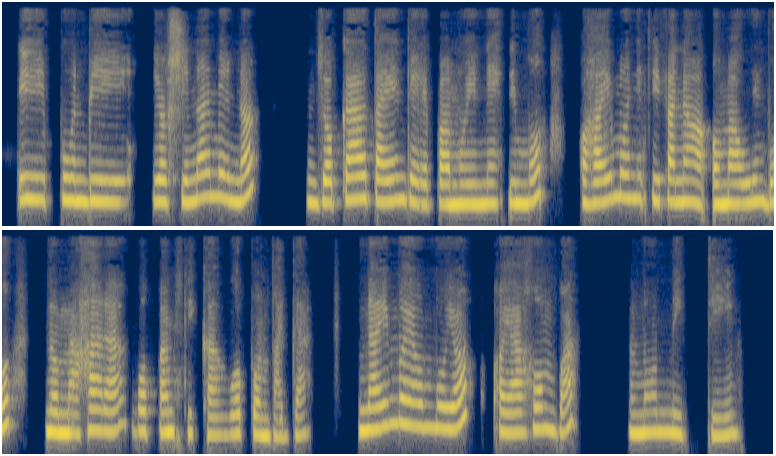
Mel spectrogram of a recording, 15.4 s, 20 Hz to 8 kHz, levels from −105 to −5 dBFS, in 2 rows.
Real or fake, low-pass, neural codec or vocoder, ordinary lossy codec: fake; 7.2 kHz; codec, 16 kHz, 1.1 kbps, Voila-Tokenizer; MP3, 48 kbps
